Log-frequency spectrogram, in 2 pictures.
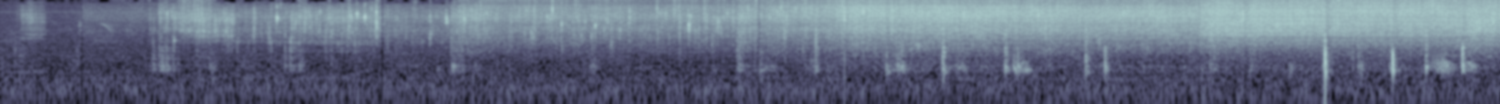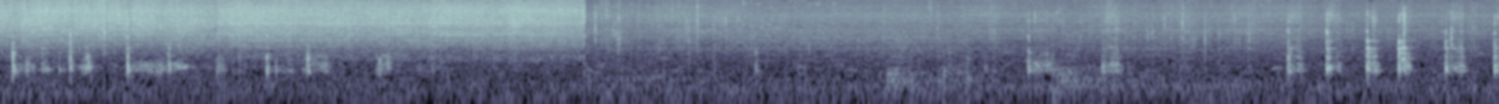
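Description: Cumin seeds, then sliced onions and garlic, sizzling in hot oil in a metal karahi, stirred with a wooden spatula that taps and scrapes the pan. The sizzle swells to its loudest in the middle and drops off sharply about two-thirds of the way through, with quick, regular scraping strokes near the end.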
